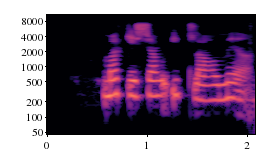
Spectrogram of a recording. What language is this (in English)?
Icelandic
